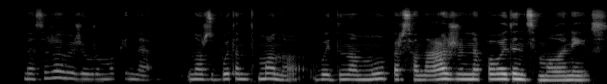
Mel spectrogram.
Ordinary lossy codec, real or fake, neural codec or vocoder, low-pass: Opus, 64 kbps; real; none; 14.4 kHz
